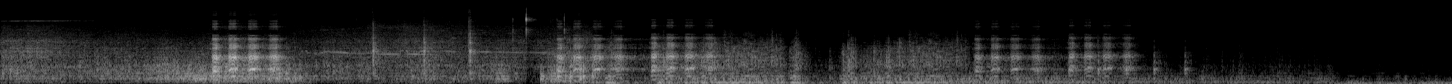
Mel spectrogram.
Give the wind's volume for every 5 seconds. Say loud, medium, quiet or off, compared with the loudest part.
loud, loud, quiet.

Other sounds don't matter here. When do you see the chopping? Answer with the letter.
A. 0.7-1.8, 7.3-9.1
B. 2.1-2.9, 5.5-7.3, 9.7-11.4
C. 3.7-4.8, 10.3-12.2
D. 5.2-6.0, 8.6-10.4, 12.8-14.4
C.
